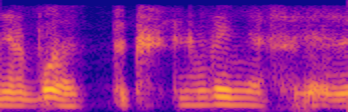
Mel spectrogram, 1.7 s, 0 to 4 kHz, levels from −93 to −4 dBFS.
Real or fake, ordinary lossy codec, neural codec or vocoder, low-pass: fake; AAC, 32 kbps; codec, 44.1 kHz, 2.6 kbps, DAC; 3.6 kHz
